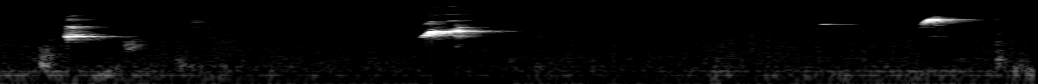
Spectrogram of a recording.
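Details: Senegal parrot kept in a small indoor cage, recorded from a separate room: four spaced calls, harsh and harmonic at first, then a loud slurred whistle, a brief pure note and a rising squeaky whistle at the end.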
